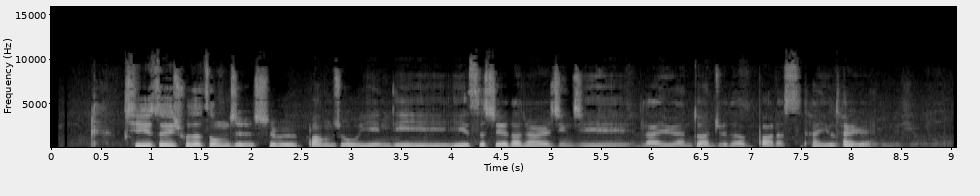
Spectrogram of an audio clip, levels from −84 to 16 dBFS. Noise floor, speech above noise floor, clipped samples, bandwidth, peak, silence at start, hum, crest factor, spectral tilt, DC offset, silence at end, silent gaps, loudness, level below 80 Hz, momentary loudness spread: -48 dBFS; 28 dB; under 0.1%; 10.5 kHz; -2 dBFS; 0.4 s; none; 20 dB; -5 dB/octave; under 0.1%; 0.65 s; none; -21 LUFS; -54 dBFS; 11 LU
